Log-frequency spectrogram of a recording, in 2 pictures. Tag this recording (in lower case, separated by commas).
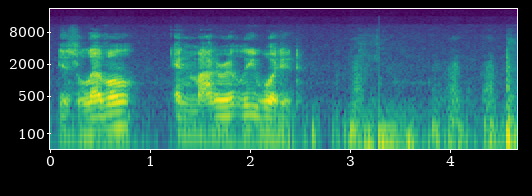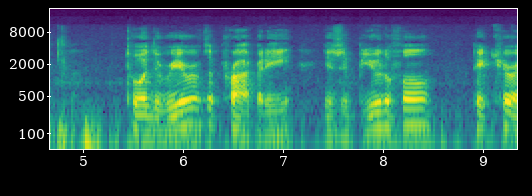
speech, outside, rural or natural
